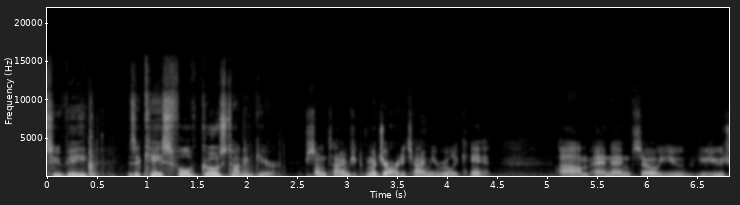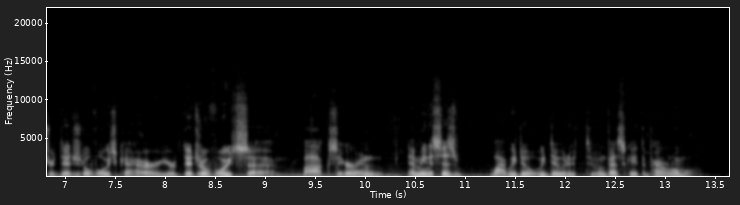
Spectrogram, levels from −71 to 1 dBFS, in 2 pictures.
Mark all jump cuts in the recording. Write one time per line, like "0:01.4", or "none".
0:02.6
